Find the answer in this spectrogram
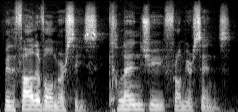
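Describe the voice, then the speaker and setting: A man in his thirties leading worship as a priest, reading prayers in a measured, solemn way in a small church room. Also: medium pitch, steady tone, vocal fry, a little mellow. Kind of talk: liturgical reading.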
